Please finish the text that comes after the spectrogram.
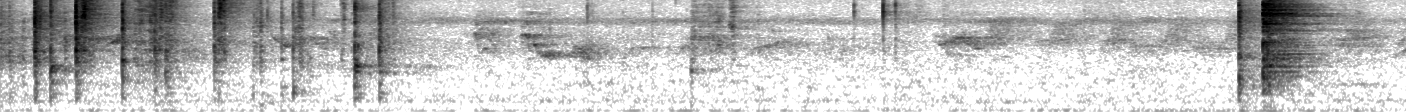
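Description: Quick faint clicks of a utensil whisking beaten egg with a pinch of salt in a bowl, a rapid burst of taps at first, then quiet, then a brief final clatter.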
